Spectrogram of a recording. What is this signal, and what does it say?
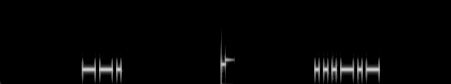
Morse code, heard as a keyed tone, about 28 wpm, 700 Hz. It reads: G <SK>
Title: Single Character (Letter:Number:Punctuation:Prosign) Alt 28wpm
